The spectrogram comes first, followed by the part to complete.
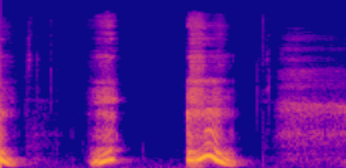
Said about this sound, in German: Noch fünfmal räuspere ich mich und huste.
